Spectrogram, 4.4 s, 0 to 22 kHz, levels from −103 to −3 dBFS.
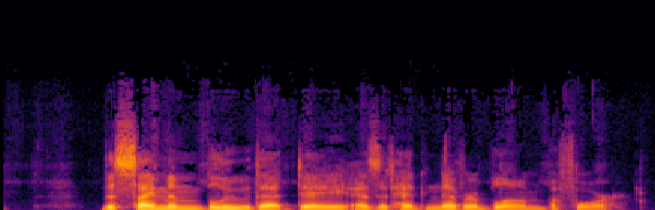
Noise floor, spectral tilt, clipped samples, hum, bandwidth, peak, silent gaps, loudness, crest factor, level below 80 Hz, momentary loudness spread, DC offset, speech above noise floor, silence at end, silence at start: -64 dBFS; -5.5 dB/octave; under 0.1%; none; 10 kHz; 0 dBFS; none; -21 LUFS; 20 dB; -64 dBFS; 13 LU; under 0.1%; 44 dB; 0.3 s; 0.7 s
